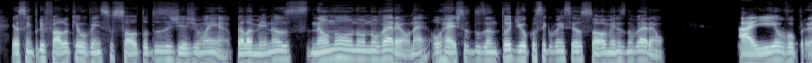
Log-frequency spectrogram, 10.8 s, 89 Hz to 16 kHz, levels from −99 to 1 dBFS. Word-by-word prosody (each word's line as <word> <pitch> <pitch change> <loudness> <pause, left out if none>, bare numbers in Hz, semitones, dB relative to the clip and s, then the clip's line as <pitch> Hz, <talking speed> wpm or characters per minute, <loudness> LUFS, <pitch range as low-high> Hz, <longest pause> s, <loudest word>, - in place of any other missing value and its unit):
eu 105 - +2
sempre 120 +4 -2
falo 110 0 +2
que 125 - -4
eu 120 -1 +2
venço 110 +5 -4
o - - -10
sol 100 -4 -1
todos 110 +3 -5
os 120 -1 -3
dias 105 -2 -2
de 110 0 -6
manhã, 110 -7 -3
pelo 100 +2 +4
menos 120 +6 -3
não 110 +3 +1
no 140 0 +1
no 130 0 0
no 125 0 -1
verão, 125 -9 +4
né, 100 +9 -3
o 110 - -2
resto 115 +1 0
dos 115 0 -7
ano 115 -1 -1
todinho 130 -2 +2
eu - - -1
consigo 130 -1 -5
vencer 120 0 -2
o 120 - 0
sol, 105 -3 +1
menos 110 +1 -1
no 120 +1 -6
verão, 115 -10 0 1.0
aí 100 +2 +6
eu 120 - +1
vou 110 +1 -1
pra - - -9
115 Hz, 210 wpm, -24 LUFS, 105-125 Hz, 1.0 s, aí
